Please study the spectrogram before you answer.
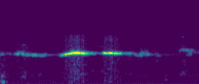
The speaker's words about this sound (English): I can whistle like that song. I hear you, but you can't really. You got to whistle louder so they can hear you.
